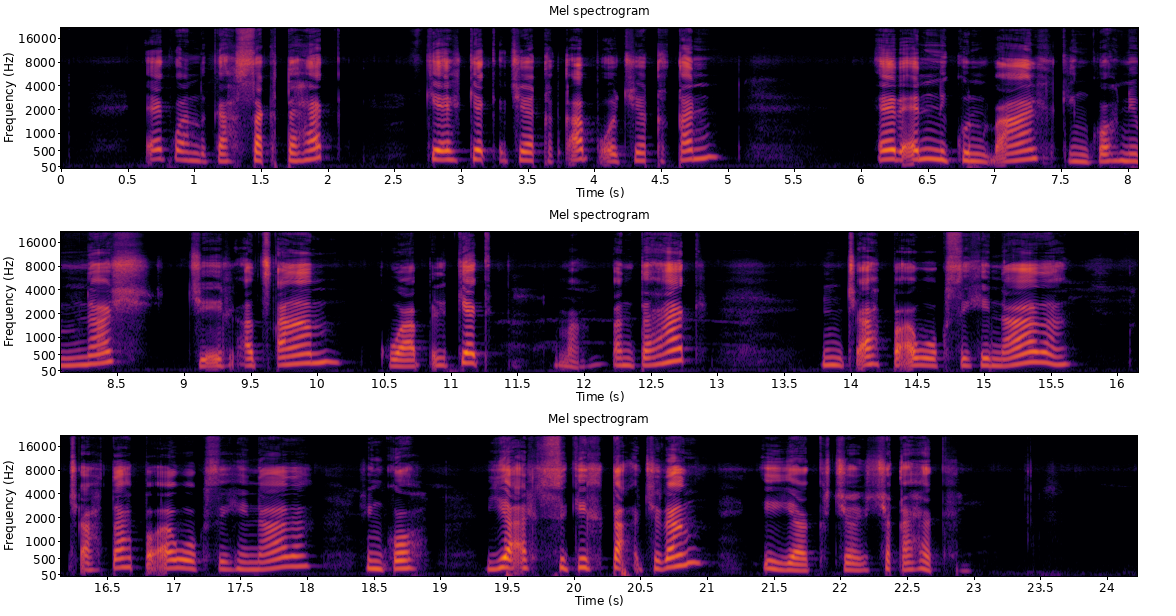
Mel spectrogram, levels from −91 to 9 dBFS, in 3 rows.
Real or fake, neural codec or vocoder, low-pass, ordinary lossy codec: real; none; none; none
